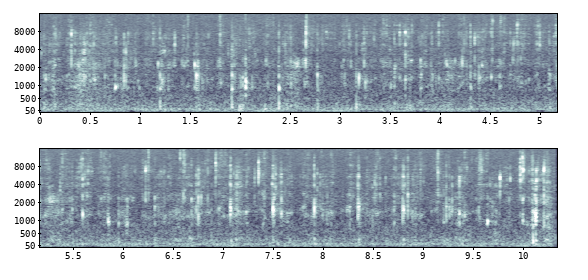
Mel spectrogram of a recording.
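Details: Ginger, a female English Cocker Spaniel puppy, eating her food: a steady stream of sharp crunching and clicking chews, closely packed and fairly even in loudness across the whole stretch, with a low steady hum underneath.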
